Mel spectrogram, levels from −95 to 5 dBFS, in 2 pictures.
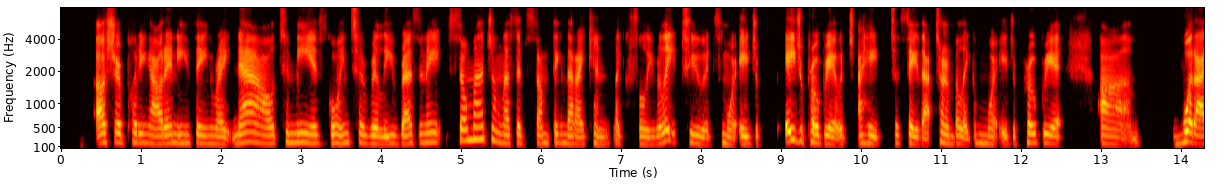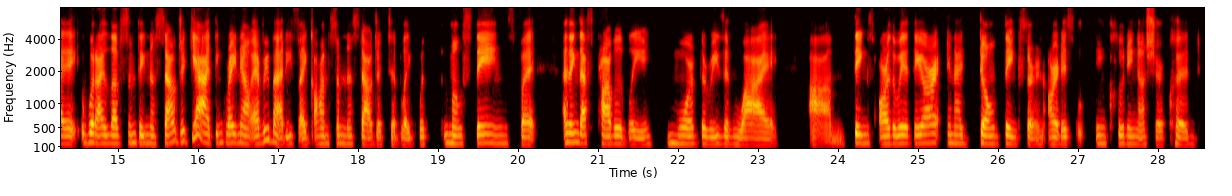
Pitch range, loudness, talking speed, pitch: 160-180 Hz, -32 LUFS, 195 wpm, 170 Hz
